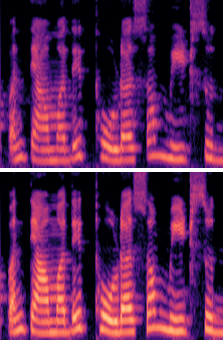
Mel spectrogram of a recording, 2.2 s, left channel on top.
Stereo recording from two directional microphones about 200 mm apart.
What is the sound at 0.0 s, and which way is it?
Speech, 40° right (ahead or behind).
